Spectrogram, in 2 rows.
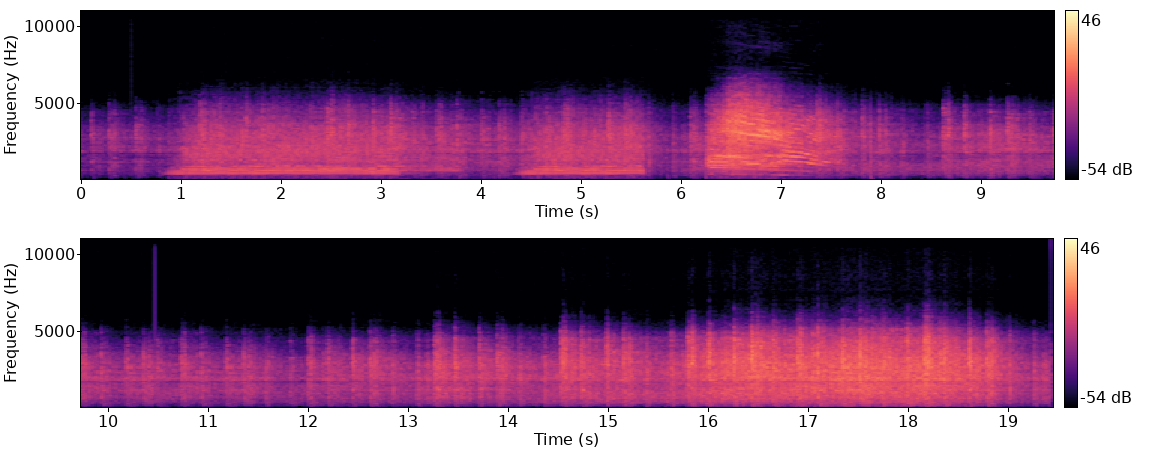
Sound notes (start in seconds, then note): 0.9 train horn blares; 1.1 groans; 16.0 train rumbling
